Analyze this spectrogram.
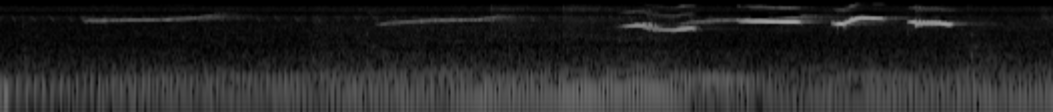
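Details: Male Oriental magpie-robin (kacer) calling to a female: thin rising whistles, then a burst of loud, sweet, slurred phrases with a few sharp upslurs, bright and high; used as a lure song to provoke rival males.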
